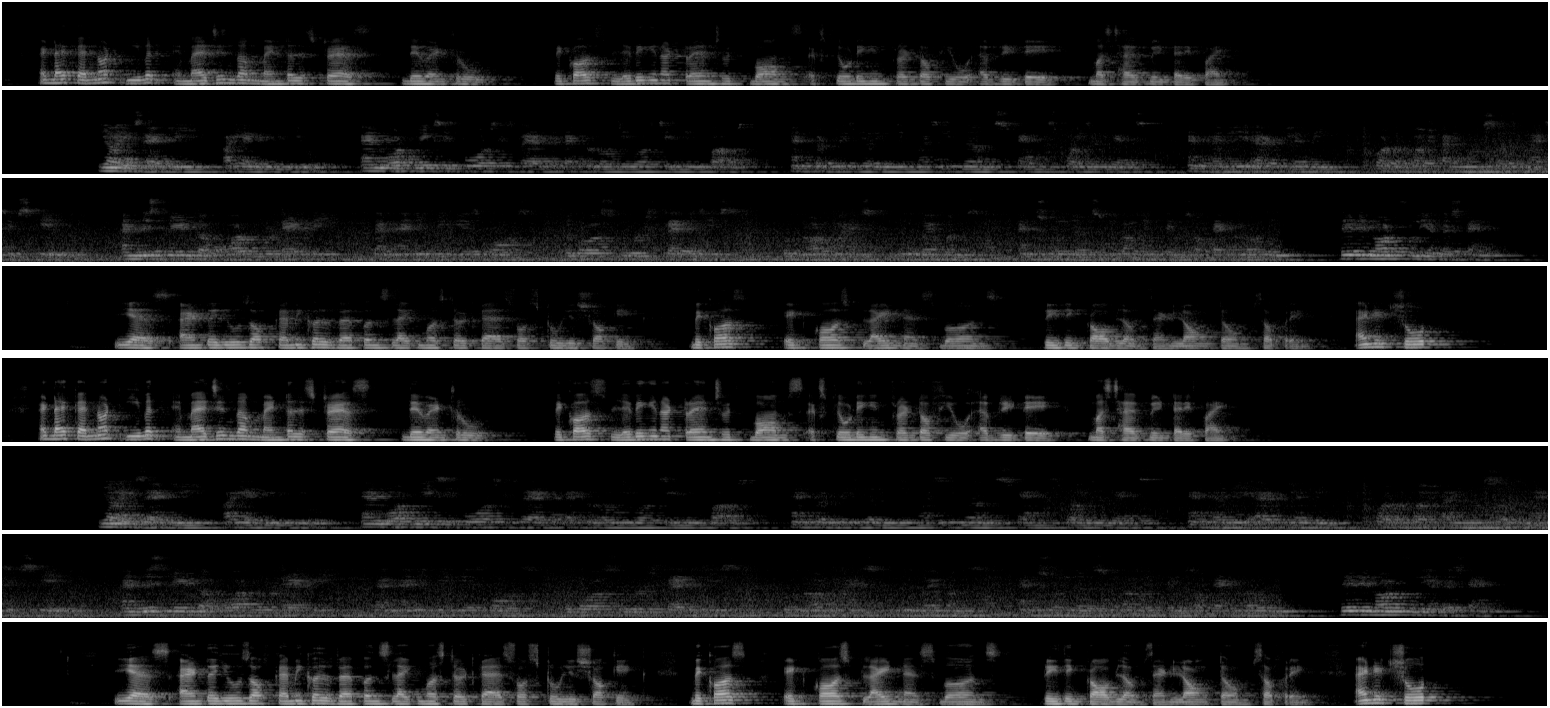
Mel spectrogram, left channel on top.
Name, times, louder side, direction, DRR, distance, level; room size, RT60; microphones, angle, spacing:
voice 1, 0.4-3.7 4.0-4.8 5.5-10.5 10.9-12.3 47.5-52.7 53.3-53.8 54.2-56.3 56.8-59.5 59.9-60.6, right 4 dB, 50° right, 16 dB, 0.6 m, -32 dB
voice 2, 16.4-18.7 19.0-28.8 29.2-31.7 32.1-34.2 34.6-36.2 36.5-38.3 38.7-40.7 41.1-43.8 44.3-45.8, left 1 dB, 55° left, -5 dB, 7.0 m, -44 dB
sound 1, 25.9-43.7, equal, ahead, 1.0 m, -51 dB
21.0 x 12.0 x 5.4 m, 0.93 s
head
